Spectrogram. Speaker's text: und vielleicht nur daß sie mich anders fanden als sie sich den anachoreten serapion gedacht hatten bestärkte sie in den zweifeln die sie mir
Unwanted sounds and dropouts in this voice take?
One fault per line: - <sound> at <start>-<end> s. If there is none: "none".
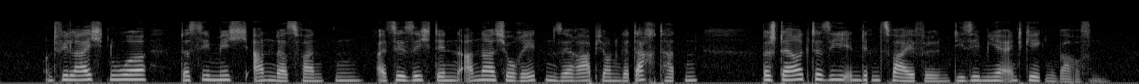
- dropout at 8.7-8.7 s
